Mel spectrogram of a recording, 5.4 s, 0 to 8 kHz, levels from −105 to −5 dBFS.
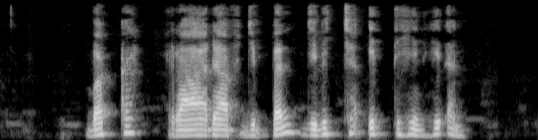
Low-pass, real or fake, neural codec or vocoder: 7.2 kHz; fake; codec, 16 kHz, 4 kbps, FreqCodec, larger model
